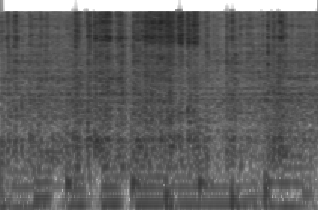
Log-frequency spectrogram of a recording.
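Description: Electric hand mixer running, its beaters whirring through beaten egg yolks in a stainless steel bowl with a steady motor hum.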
